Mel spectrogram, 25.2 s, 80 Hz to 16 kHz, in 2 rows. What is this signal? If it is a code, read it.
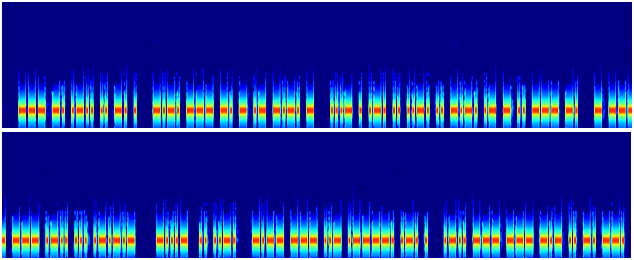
Morse code, heard as a keyed tone, about 25 wpm, 600 Hz. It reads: ONLINE CONTACT VERIFICATION TOOLS. <BT> IF YOU'RE LOOKING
